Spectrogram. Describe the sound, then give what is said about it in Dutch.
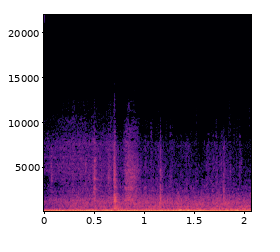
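A steady, heavy low rumble of cars on the road as a team of about eight police officers, split over a few cars, drive to the house of a suspect. The sound is continuous and fairly loud with no voices. “Een van de teams bestaat uit een flinke groep agenten, bij elkaar zeker acht man, ze verdelen zich over een paar auto's en gaan op weg naar het huis van een van de verdachten.”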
